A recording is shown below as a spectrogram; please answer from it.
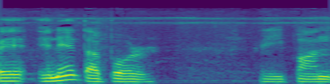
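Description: A man's voice speaking for about the first second and again at the very end, over a faint, steady, high-pitched insect trill in the background.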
